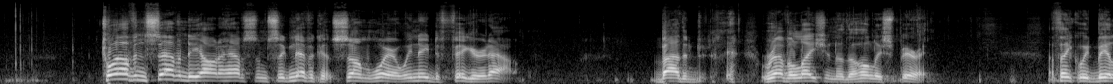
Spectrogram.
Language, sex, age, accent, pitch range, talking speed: English, male, 50-69, American, 150-195 Hz, 145 wpm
